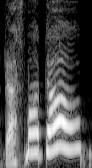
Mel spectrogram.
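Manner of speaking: high squeaky imitation of Smoke; Smoke quote. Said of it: "And, and Smoke goes".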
